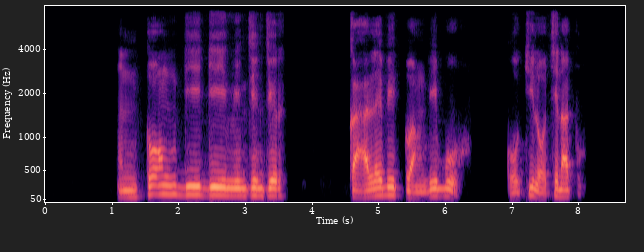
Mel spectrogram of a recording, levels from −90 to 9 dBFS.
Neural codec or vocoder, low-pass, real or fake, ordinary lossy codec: autoencoder, 48 kHz, 32 numbers a frame, DAC-VAE, trained on Japanese speech; 7.2 kHz; fake; AAC, 48 kbps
